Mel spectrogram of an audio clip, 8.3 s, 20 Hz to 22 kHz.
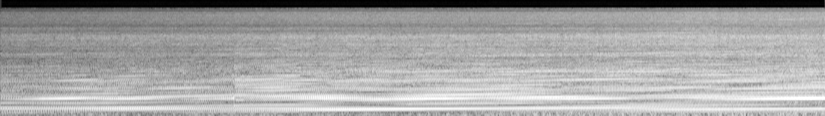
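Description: Honda S2000's F20C four-cylinder VTEC engine accelerating hard in third gear with a K&N FIPK open-cone intake, its note climbing steadily in pitch with loud induction noise. About two and a half seconds in the note turns louder and harder-edged as the revs keep rising.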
